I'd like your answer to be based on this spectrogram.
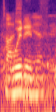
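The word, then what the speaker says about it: Thijssen: Tyson, within 3 months, had bought a snooker cue.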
